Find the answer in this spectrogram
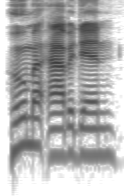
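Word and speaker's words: Huma Abedin: I'll phrase it differently hum abidin is how her name is pronounced is he really this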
